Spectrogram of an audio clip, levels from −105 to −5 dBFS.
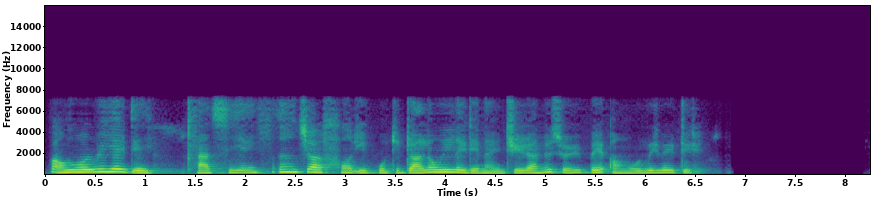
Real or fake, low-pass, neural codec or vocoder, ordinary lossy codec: fake; 7.2 kHz; codec, 16 kHz, 0.5 kbps, FunCodec, trained on Chinese and English, 25 frames a second; none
